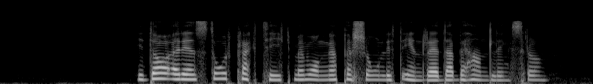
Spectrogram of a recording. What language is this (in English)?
Swedish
